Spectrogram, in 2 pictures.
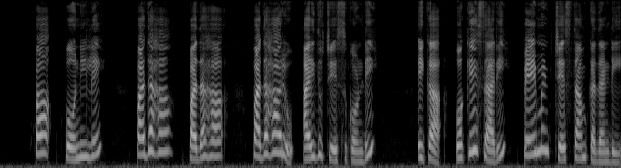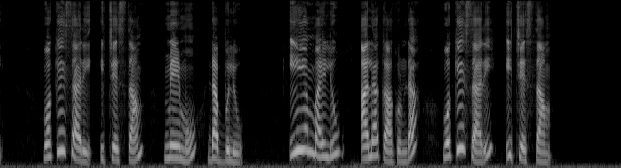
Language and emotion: Telugu, neutral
